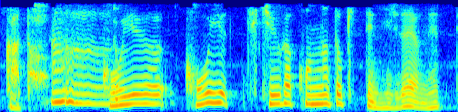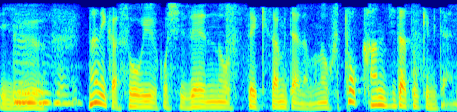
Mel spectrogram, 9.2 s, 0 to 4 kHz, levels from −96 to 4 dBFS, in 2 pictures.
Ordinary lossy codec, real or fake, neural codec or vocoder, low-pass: MP3, 32 kbps; real; none; 3.6 kHz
